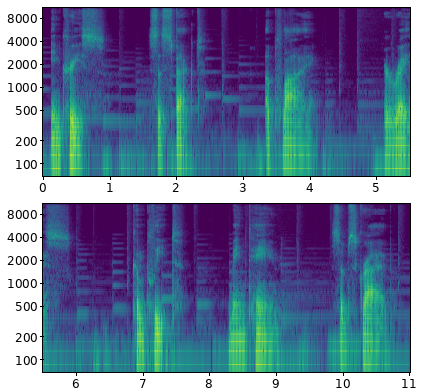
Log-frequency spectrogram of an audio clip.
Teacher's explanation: many 2-syllable verbs are stressed on the second syllable, not the first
